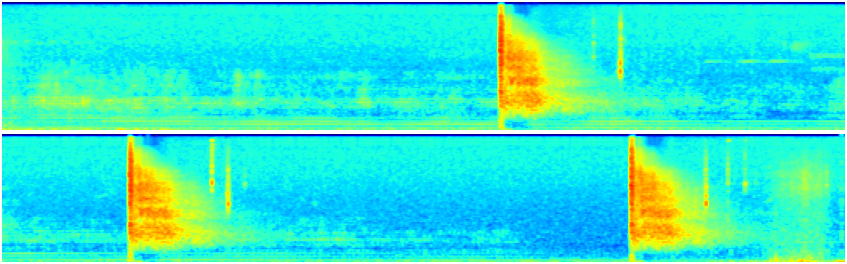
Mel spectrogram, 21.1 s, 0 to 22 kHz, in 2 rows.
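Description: Three loud, sharp gunshots from a SCCY CPX-2 pistol at target practice, spaced about six seconds apart, each with a fast crack and a short ringing decay over a steady low background hum.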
